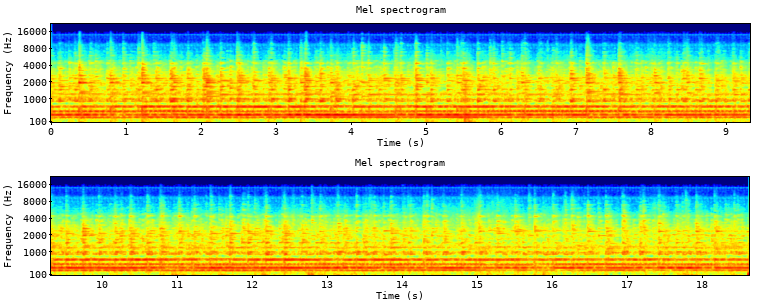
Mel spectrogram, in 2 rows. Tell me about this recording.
Stazione Topolo 1999, resonance ensemble, Italy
